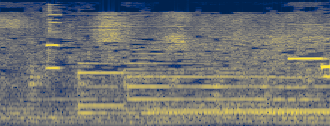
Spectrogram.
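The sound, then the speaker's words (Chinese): A steady electronic tone, like a phone ringing, holds over the murmur of a busy office, with voices talking faintly in the background. “到达忙碌紧张的办公地点，”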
